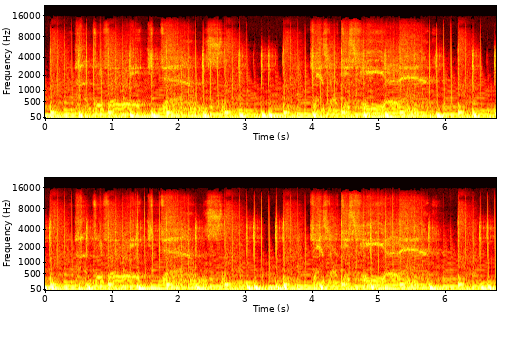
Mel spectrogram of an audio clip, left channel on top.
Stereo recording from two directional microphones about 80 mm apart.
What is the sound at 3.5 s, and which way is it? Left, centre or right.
Music, right.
